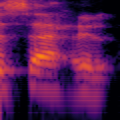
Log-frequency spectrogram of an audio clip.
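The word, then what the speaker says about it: Sahel: So where is the Sahil and what is it? The Sah region or Sahil in Arabic and Sah in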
